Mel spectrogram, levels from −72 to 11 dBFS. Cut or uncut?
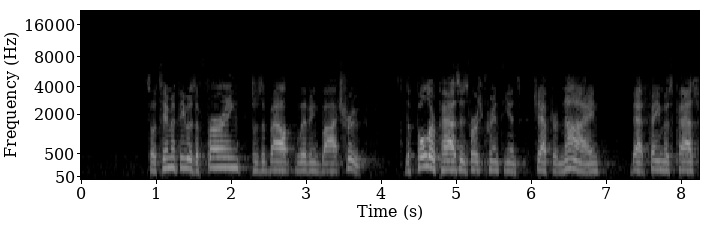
cut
